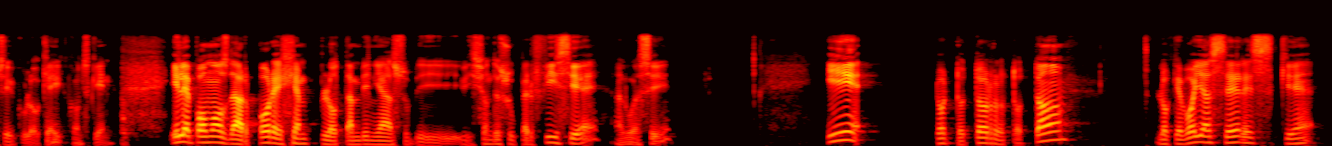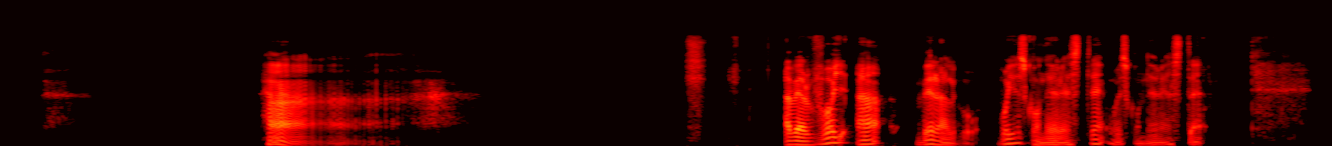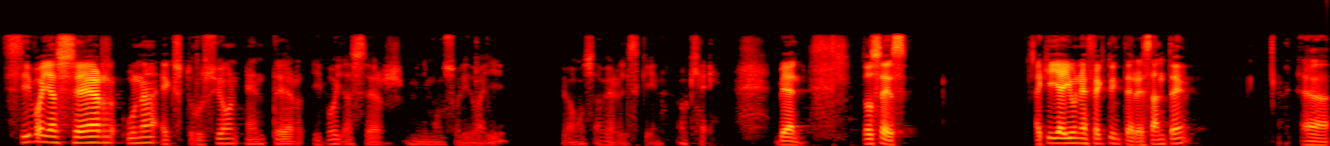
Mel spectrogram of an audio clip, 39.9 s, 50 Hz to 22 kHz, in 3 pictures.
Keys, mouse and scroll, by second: 5.6-7.4 middle drag, 18.2-20.4 middle drag, 22.0 Tab, 23.7-28.3 drag, 28.3 e, 29.8 s, 30.5 click, 31.0-34.5 drag, 31.3 Tab, 33.5-34.5 middle drag, 34.9 middle click, 37.7-39.8 middle drag.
